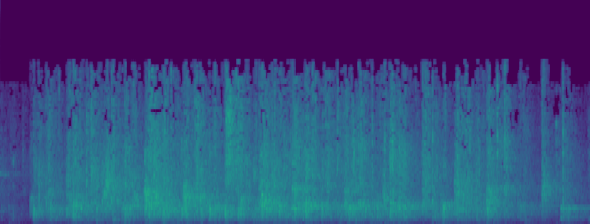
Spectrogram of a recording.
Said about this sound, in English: So that also deserves a round of applause, please.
